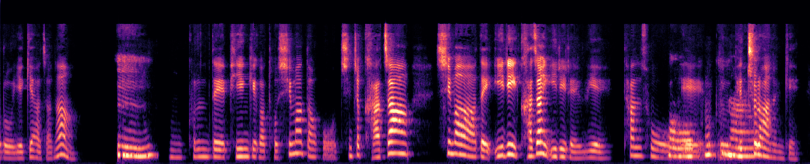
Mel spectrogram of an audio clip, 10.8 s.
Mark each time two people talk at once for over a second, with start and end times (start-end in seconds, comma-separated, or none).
8.9-10.2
